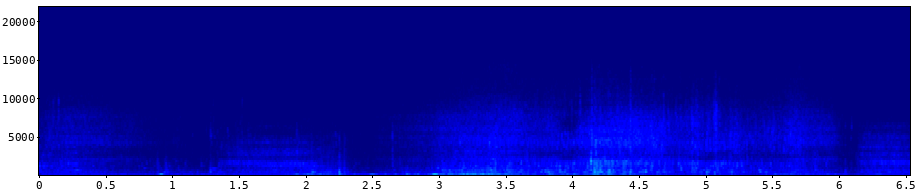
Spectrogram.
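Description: Hooked bass splashing and thrashing at the surface beside a boat as it is reeled in, over wind and lapping water. The splashing is loudest from about three seconds in.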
